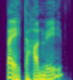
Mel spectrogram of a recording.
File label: cartoon male talk short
